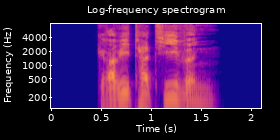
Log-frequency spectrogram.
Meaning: inflection of gravitativ: 1. strong genitive masculine/neuter singular 2. weak/mixed genitive/dative all-gender singular 3. strong/weak/mixed accusative masculine singular 4. strong dative plural
- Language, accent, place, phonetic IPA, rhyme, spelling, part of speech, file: German, Germany, Berlin, [ˌɡʁavitaˈtiːvn̩], -iːvn̩, gravitativen, adjective, De-gravitativen.ogg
